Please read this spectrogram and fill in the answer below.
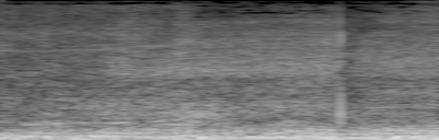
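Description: Steady low hum of an engine running.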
